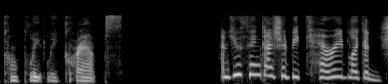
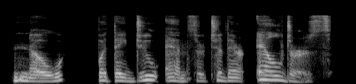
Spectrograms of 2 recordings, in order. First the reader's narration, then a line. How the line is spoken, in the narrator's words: Tern grunts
